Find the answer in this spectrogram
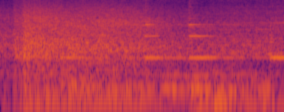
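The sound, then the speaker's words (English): A police car speeds away: a loud, steady engine roar with a broad rushing noise of tyres and air, continuous for a few seconds, with no voices. “then the police car speeds away.”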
